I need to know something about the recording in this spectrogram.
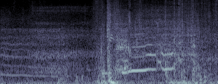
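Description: A heavy kick thuds against a body.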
